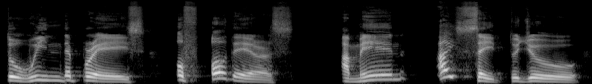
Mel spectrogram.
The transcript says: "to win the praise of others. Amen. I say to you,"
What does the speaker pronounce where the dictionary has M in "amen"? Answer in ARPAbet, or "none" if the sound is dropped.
M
